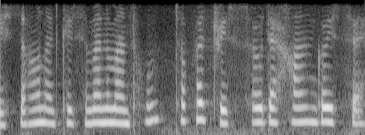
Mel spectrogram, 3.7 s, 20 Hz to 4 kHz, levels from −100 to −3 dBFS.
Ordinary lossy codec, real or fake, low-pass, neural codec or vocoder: none; fake; 3.6 kHz; codec, 16 kHz in and 24 kHz out, 0.6 kbps, FocalCodec, streaming, 2048 codes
